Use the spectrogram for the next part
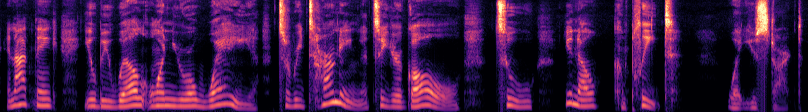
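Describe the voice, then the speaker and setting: A woman's voice: fairly low pitch, lively intonation, slow pace, darkish tone. A woman reviewing dramas in a casual vlog, talking straight to her viewers in an emphatic, playful way and swearing freely. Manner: talks straight to viewers, calling them baby and y'all. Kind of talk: casual first-impressions review.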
